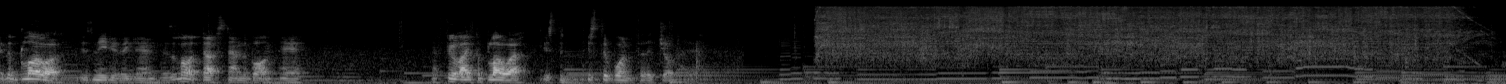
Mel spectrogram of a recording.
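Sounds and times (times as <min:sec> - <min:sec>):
background music: 0:00.0 - 0:15.0
electric dust blower running: 0:08.2 - 0:15.0.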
